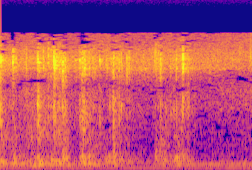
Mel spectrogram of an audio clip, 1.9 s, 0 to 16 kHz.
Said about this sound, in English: Hall lights are out. Pitch black. Something padded off on 4 feet. God, smells like a cat.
